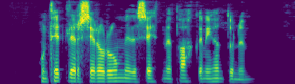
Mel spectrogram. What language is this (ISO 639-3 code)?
isl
